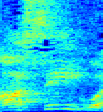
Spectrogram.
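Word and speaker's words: Osuigwe: Danielle Collins, the 25th seed from the USA, will play Whitney Oswego. Thank you, Arvis, for the pronunciation. I wrote it down. Oswego.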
